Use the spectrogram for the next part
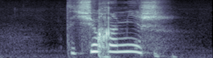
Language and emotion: Russian, angry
